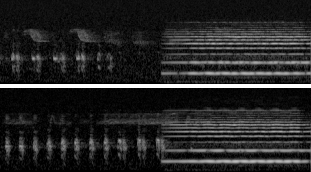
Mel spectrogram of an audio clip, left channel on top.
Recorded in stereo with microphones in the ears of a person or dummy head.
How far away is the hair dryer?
I don't hear a hair dryer.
